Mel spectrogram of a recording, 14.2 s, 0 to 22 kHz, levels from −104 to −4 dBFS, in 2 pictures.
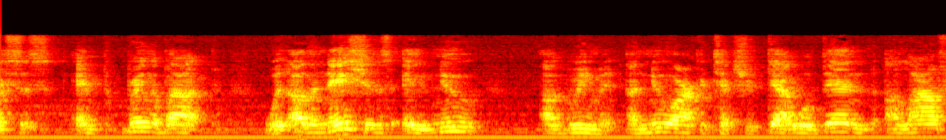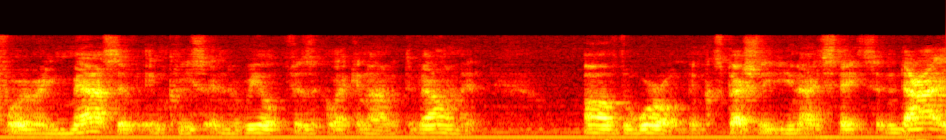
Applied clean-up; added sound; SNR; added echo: none; none; none; reverberation time 0.2 s.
